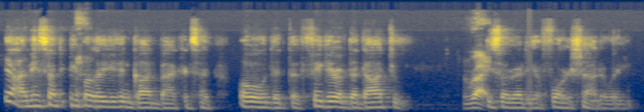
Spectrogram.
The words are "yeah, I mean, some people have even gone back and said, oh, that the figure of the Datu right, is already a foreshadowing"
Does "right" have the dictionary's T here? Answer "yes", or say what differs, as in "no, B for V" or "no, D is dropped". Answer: no, T is dropped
